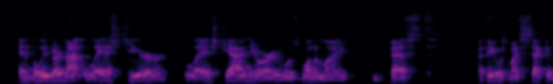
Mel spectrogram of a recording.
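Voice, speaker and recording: In a plain, everyday voice, a man of medium pitch talks at a moderate pace. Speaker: podcast host and reseller. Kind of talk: casual chat. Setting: home video podcast recording.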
